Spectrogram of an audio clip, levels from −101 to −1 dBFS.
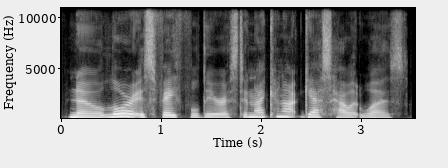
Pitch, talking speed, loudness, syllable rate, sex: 205 Hz, 205 wpm, -16 LUFS, 5.1 syllables/s, female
